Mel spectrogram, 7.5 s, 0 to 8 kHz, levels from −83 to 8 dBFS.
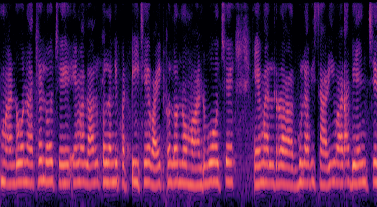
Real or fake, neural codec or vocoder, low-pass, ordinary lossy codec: fake; codec, 16 kHz, 2 kbps, FreqCodec, smaller model; none; none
